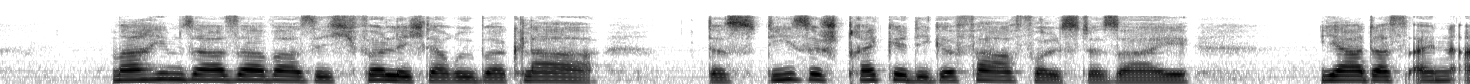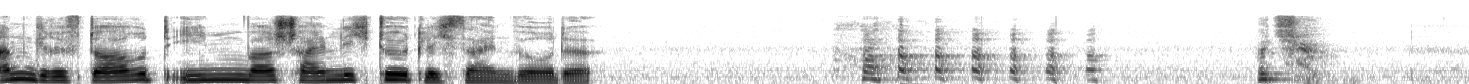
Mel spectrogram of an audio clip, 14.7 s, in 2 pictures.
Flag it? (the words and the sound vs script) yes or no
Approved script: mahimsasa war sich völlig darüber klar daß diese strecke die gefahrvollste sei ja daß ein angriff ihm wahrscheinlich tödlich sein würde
yes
